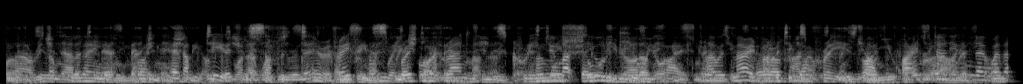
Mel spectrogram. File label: male mix; SiSEC11; underdetermined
